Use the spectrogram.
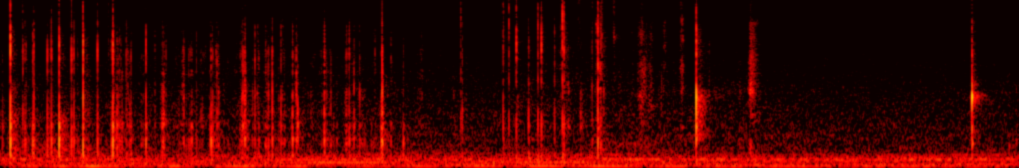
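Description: A small yellow plastic Play-Doh tub with a red plastic lid, closed and probably full, is turned in the hands while fingertips and nails tap and scratch its side and lid. Quick, dry clicks and taps come in dense clusters over a soft, steady background hiss. Two sharper, louder taps stand out near the end.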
